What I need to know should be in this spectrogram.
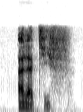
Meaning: allative, allative case
- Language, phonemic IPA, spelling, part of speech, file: French, /a.la.tif/, allatif, noun, Allatif-FR.ogg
